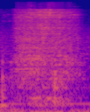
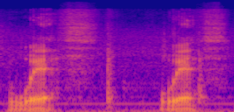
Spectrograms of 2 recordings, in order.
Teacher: a th sound, which is the tongue touching the upper teeth, not the lower lips touching the upper teeth. So not f, but with with.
